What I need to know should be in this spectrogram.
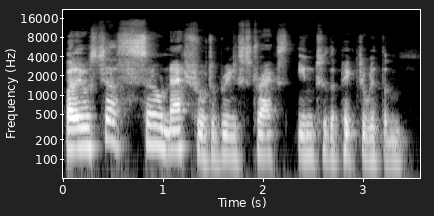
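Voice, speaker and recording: A man's voice: mid-range voice, lively intonation, fairly quick. A man co-hosting a podcast, chatting enthusiastically and rambling a bit. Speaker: podcast co-host. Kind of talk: casual podcast chat.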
